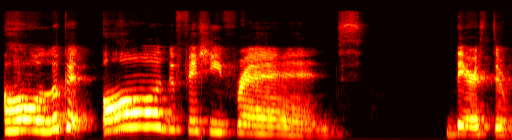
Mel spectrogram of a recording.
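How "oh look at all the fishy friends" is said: high delighted gasp and cry; wide-eyed storytime wonder; excited. Real, not acted. Excited reveal to child.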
